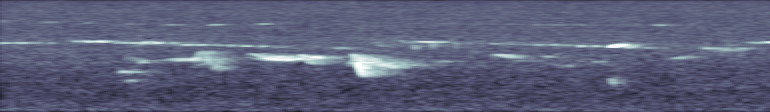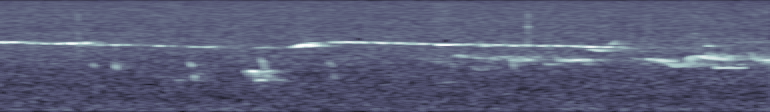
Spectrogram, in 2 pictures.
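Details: At Kapiti, New Zealand, a grey warbler (riroriro) sings a thin, high, wavering trill that runs on with little pause, mixed with brief sweet chirps and short descending notes.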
